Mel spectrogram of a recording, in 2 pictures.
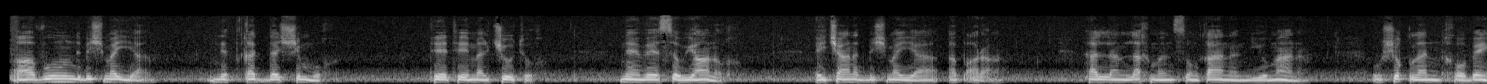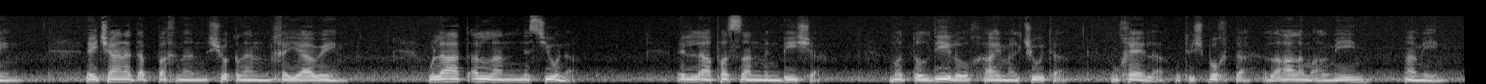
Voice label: lords prayer in aramaic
